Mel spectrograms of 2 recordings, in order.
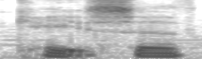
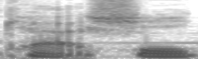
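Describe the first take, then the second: First: The name ends with a 'sith' sound. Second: The name ends with a 'she' sound. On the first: "call him Kate Sith" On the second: "You want to call him Cat She, call him Cat She"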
